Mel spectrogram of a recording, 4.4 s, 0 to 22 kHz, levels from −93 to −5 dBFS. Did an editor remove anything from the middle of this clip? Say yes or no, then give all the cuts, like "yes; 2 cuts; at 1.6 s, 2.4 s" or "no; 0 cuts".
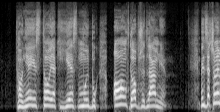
yes; 1 cut; at 2.6 s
